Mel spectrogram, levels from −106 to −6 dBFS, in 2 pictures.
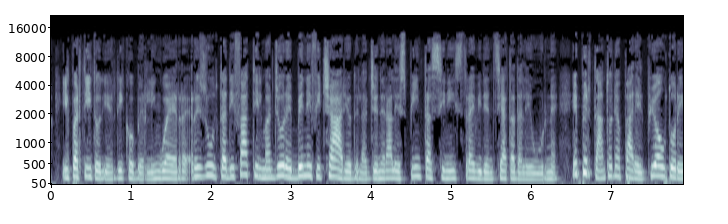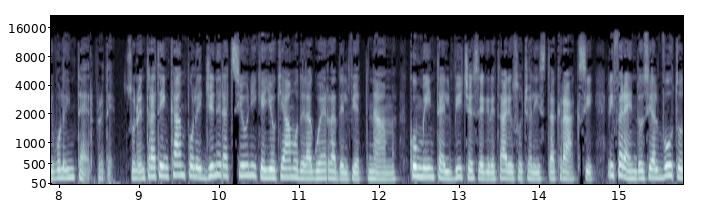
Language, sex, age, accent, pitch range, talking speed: Italian, female, 40-59, native, 155-210 Hz, 185 wpm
